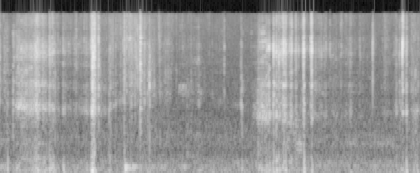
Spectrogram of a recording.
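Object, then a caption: Bar of soap. A utility knife blade shaves the surface of a solid cream-white bar of soap with a purple rim, held in the fingers. Bright, crackly scraping passes come in bursts, broken by sharp clicking ticks and soft low handling rumble.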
